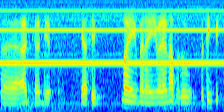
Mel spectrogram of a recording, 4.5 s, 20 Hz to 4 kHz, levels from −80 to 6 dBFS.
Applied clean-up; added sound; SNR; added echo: none; Drill; -1 dB; none.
